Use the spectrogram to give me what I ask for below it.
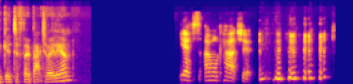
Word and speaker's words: Ayliean: So if that is the case, it's 3 syllables, Ayliean, very similar to the word alien, but Ayliean, the last name, nice and easy, just.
